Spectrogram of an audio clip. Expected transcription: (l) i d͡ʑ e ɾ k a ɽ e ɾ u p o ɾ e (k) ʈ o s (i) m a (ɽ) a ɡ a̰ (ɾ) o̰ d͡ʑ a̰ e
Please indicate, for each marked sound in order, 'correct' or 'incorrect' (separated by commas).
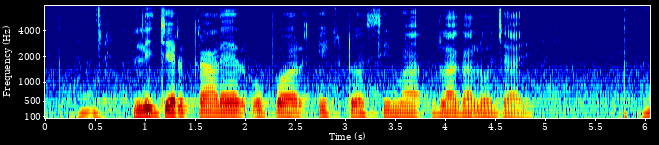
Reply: correct, correct, correct, incorrect, incorrect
